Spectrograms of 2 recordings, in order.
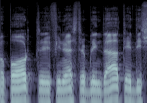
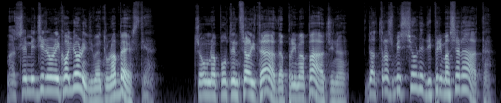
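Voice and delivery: heated rant; 7 semitones higher than usual. Acted. Thief rants, threatening.

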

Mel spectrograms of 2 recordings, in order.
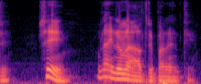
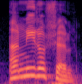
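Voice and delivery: called out higher, over a bad phone line; shouted; 10 semitones higher than usual. A narrator's reading. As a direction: raise the voice to carry down the line. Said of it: "gridò il poliziotto".

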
